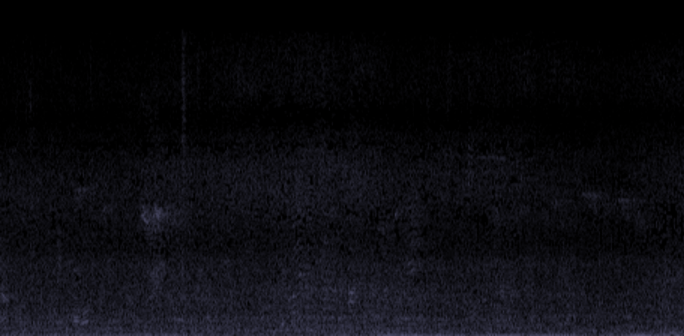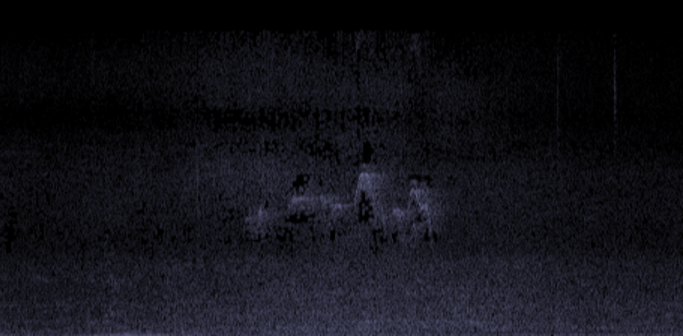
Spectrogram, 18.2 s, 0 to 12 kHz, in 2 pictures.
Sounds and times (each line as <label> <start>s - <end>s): traffic noise 0.0s - 18.2s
